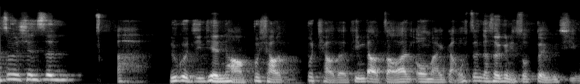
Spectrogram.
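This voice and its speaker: A man with a Taiwanese Mandarin accent gives a casual devotional talk. His storytelling is playful and animated, and his pitch ranges widely. He slips English phrases in between the Mandarin. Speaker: devotional podcast host.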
